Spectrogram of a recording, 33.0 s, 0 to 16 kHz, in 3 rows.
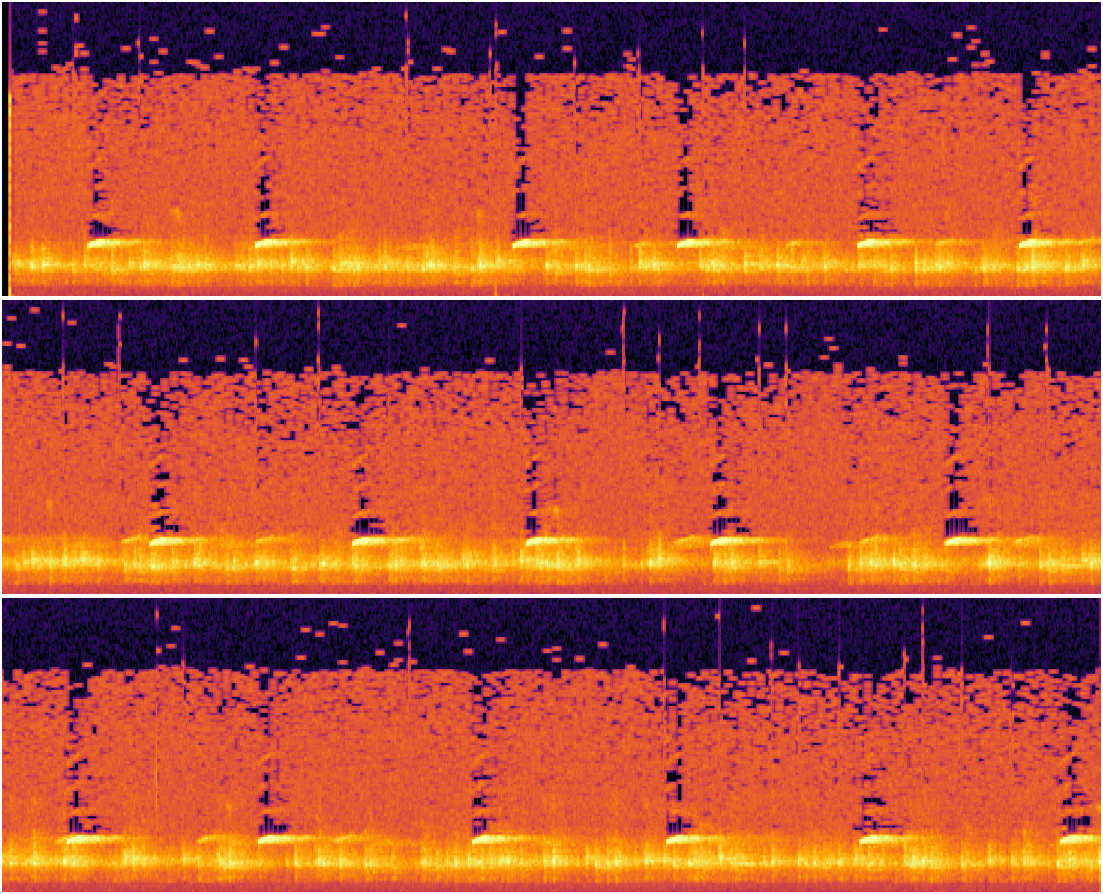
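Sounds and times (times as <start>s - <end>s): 
first peepers calling in Rhode Island: 0.1s - 32.9s.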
